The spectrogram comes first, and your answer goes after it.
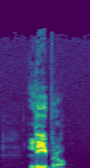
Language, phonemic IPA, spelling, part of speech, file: Italian, /ˈlibro/, libro, noun / verb, It-libro.ogg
